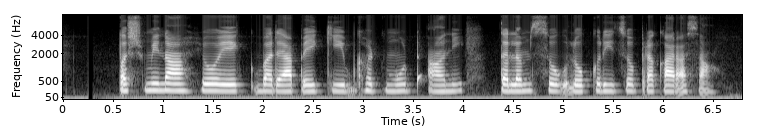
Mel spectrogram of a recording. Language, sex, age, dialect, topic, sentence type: Marathi, female, 18-24, Southern Konkan, agriculture, statement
